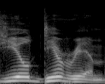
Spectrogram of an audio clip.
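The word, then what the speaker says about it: Yıldırım: It's Yildirim.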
